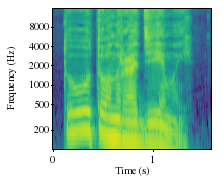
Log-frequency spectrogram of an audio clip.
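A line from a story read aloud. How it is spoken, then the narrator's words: Tender mutter. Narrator (Russian): почти ласково пробормотал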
